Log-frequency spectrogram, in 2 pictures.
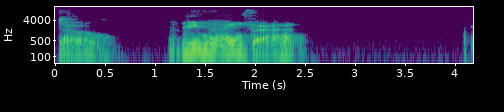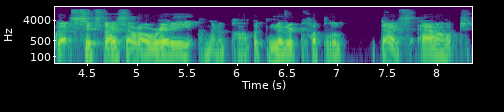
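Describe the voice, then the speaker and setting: A man's voice: deep voice, fairly even intonation, measured pace, pauses often, husky, low-quality recording. A man chatting casually as a player in a tabletop game, thinking aloud.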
